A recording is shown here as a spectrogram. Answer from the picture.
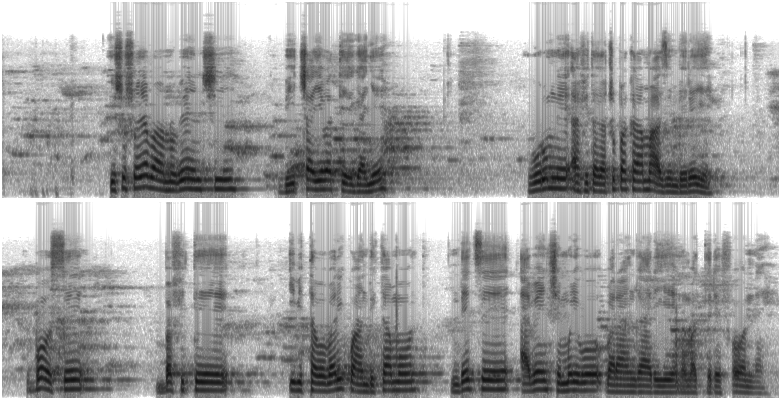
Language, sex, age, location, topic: Kinyarwanda, male, 25-35, Huye, health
